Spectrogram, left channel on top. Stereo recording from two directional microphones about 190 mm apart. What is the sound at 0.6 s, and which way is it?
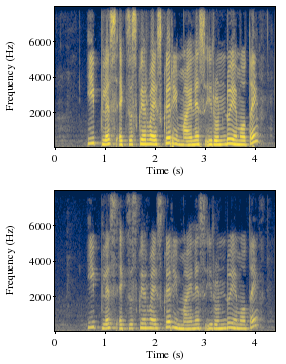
Speech, 45° left (ahead or behind).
